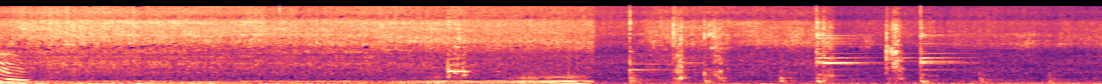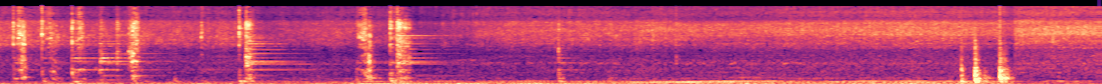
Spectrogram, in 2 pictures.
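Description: Minced pork and sliced bitter gourd drop into hot oil with a loud, steady sizzle, then spatula scrapes and clanks against the pan come in bursts over the continuing fry.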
